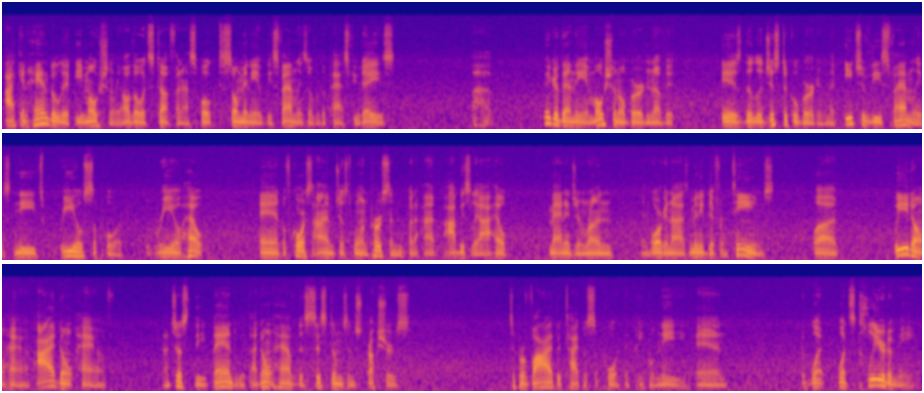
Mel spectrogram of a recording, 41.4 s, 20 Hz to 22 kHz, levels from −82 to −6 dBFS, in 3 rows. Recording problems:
hiss; noticeable; throughout; 15 dB below the speech

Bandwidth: 15 kHz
